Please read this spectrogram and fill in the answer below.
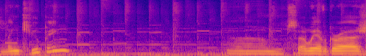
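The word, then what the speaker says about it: Linköping: it's right here uh Lincoln ping or however it's pronounced I think it's actually pronounced link cuping so we have a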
